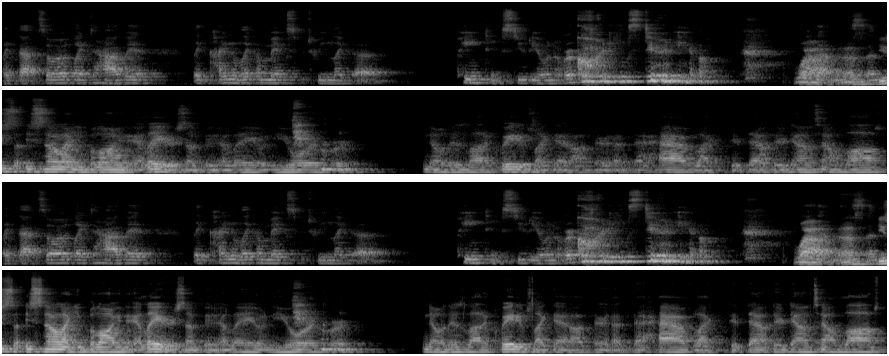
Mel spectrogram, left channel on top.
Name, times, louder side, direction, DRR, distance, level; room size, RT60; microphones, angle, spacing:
voice 1, 0.0-1.4 1.9-3.7 4.6-7.1 7.4-7.7 8.0-8.8 11.7-12.1, equal, 10° left, 0 dB, 0.4 m, -31 dB
voice 2, 7.9-12.3 13.1-17.6, right 3 dB, 85° right, 6 dB, 0.4 m, -29 dB
3.3 x 2.8 x 2.4 m, 0.66 s
head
